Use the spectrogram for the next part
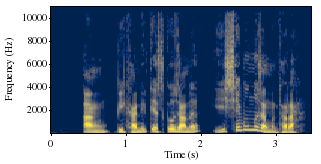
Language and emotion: Bodo, disgusted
